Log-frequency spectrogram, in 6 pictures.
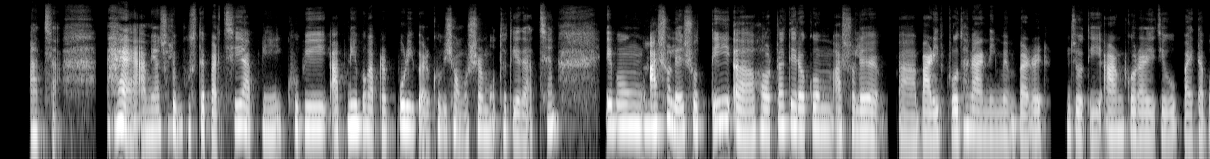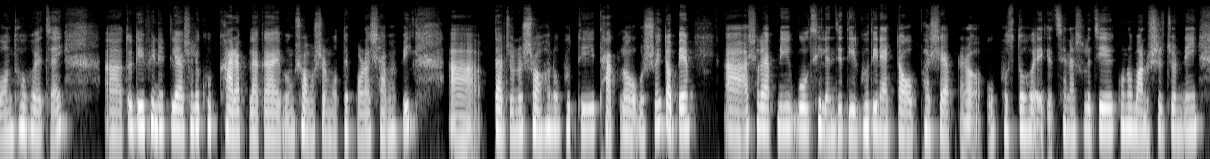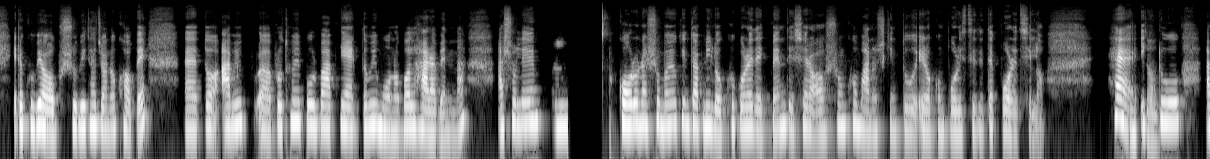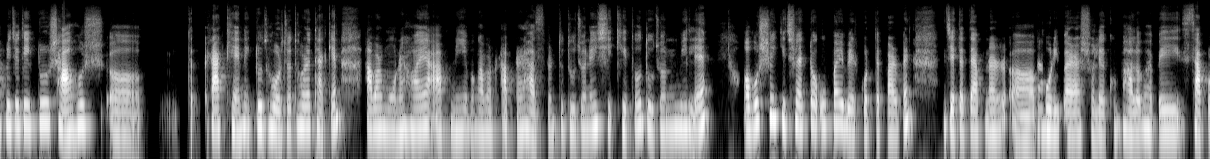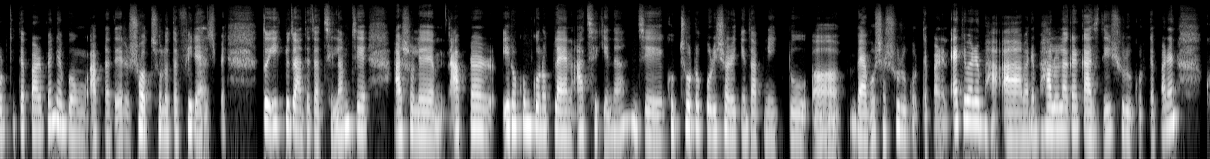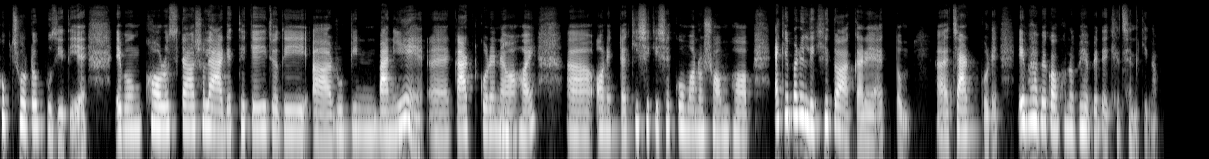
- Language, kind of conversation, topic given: Bengali, advice, অনিশ্চয়তার মধ্যে দ্রুত মানিয়ে নিয়ে কীভাবে পরিস্থিতি অনুযায়ী খাপ খাইয়ে নেব?
- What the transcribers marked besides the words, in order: in English: "earning member"; in English: "earn"; lip smack; unintelligible speech; tapping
